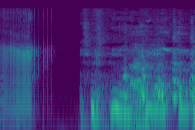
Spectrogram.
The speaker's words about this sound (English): What is flying up and what is flying sideways? Those are different fart sounds. High pitch, low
